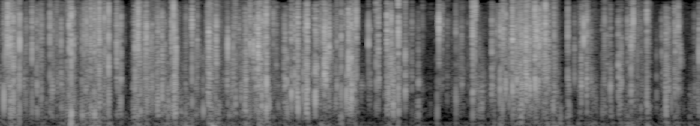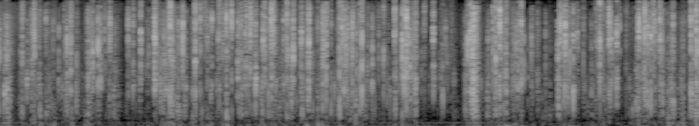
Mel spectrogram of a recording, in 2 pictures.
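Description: A thin, flexible sheet of clear ridged plastic packaging is held in both hands and crinkled and pressed with the fingertips. It makes a steady, dense stream of sharp, bright crackles and crinkles with almost no low end. Each snap dies away at once.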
